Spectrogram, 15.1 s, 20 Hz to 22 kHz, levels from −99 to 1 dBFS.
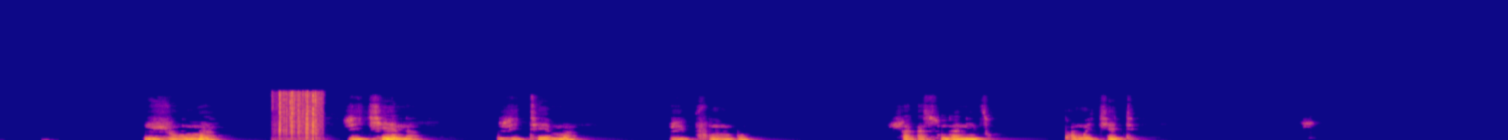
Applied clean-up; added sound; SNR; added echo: classical method WPE with log-MMSE.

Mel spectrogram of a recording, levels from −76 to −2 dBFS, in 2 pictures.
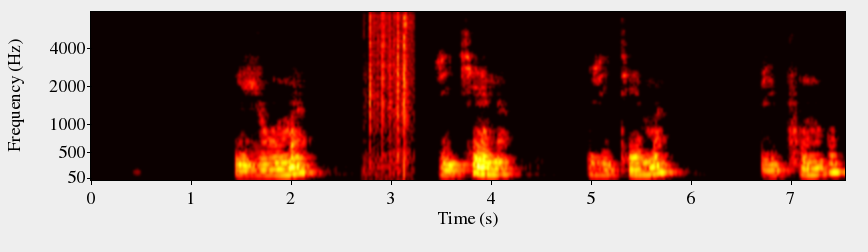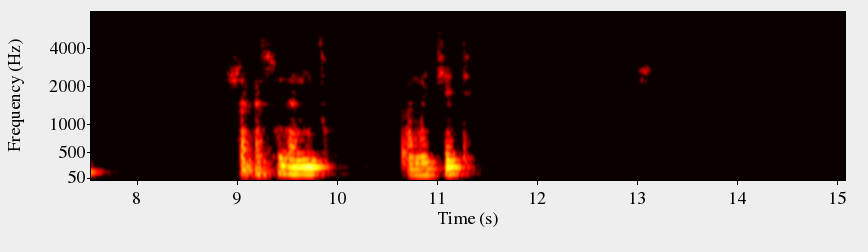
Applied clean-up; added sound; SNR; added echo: none; Crack; 2 dB; reverberation time 0.4 s.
